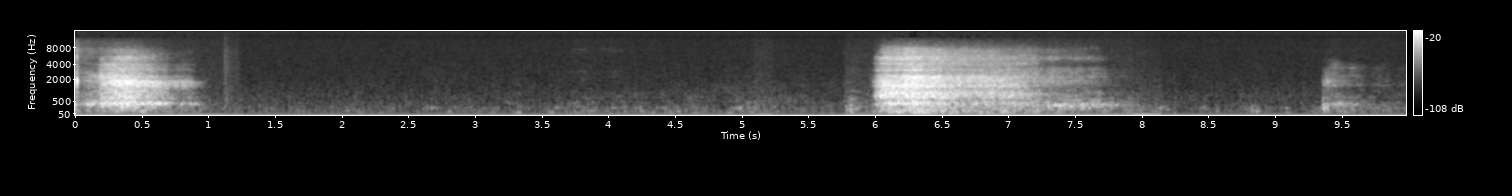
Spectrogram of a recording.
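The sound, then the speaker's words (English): A group takes a collective deep breath: a short breath, a long quiet pause, then a long deep breath that trails off, followed by a faint, brief breath at the end. “let's all just take one collective deep breath. Okay, ready? Let's go.”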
